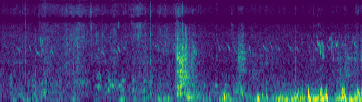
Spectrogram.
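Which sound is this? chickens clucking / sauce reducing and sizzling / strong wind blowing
chickens clucking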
